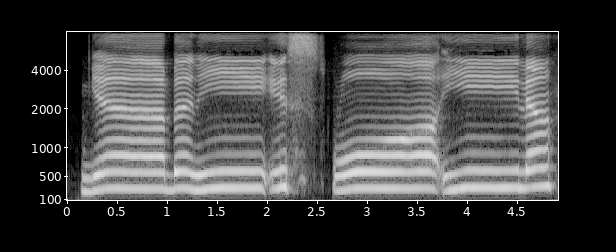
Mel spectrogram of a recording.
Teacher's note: یا پہ کھڑے حرکات ہیں. ایک الف کی مقدار کھینچ کر پڑھنا ہے یعنی 2 حرکات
